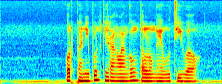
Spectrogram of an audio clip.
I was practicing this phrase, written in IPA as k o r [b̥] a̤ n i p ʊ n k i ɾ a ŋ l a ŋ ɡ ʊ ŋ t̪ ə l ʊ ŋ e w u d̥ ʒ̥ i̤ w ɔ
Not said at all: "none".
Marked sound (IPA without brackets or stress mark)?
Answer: b̥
